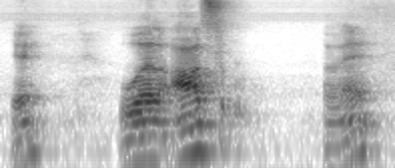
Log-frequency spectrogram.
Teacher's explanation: Lidah kita terletak di makhraj ra, iaitu antara hujung lidah dengan gusi kacip, gigi kacip atas, jadi mesti kita letakkan dia, wal asr.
